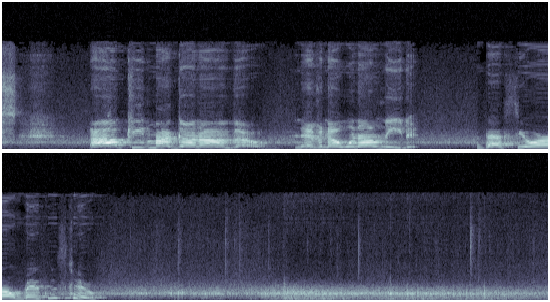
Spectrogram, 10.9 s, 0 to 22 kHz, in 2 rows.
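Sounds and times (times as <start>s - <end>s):
speech: 1.3s - 6.6s
thunderstorm: 6.7s - 10.9s.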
